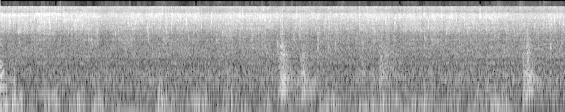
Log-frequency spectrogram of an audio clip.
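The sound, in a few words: onions frying in a pan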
